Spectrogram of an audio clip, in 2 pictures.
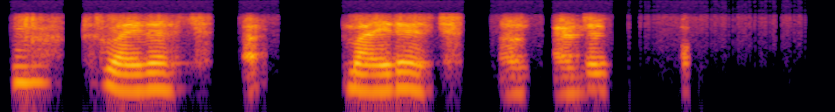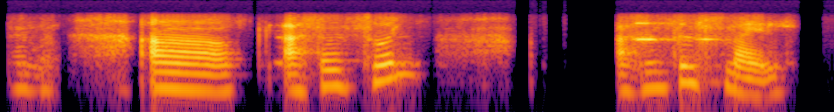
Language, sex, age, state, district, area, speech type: Bengali, male, 60+, West Bengal, Paschim Bardhaman, urban, conversation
